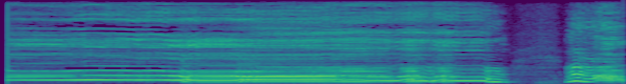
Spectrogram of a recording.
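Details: Arwen, a pet dog, howling in response to sirens: a long sustained mid-pitched howl, then a wavering section with quavering breaks, a brief pause and a final wobbling rise.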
